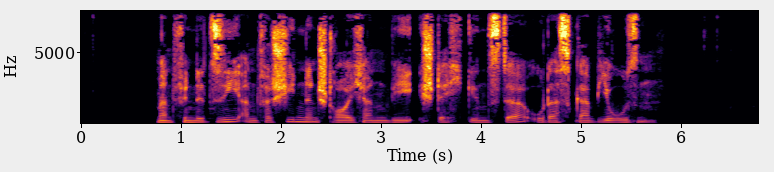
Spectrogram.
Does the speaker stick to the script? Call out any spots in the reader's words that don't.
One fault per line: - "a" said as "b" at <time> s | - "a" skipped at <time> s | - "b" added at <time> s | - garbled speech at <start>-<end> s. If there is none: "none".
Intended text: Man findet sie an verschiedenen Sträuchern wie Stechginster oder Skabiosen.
none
